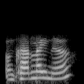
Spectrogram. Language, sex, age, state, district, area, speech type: Bodo, female, 30-45, Assam, Udalguri, urban, conversation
